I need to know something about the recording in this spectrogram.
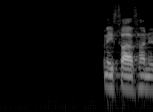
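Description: A man starts speaking into a microphone from a lectern.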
